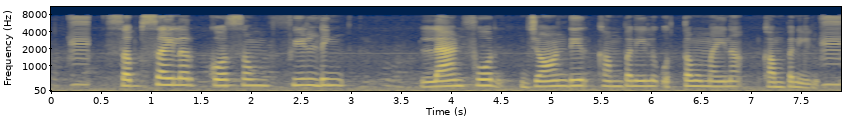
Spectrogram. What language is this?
Telugu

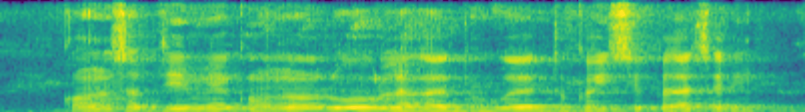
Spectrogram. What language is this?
Bhojpuri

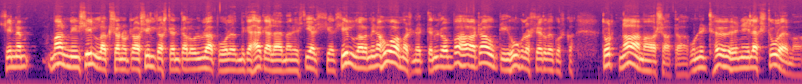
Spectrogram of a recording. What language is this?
Finnish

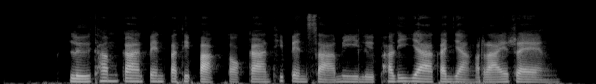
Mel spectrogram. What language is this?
Thai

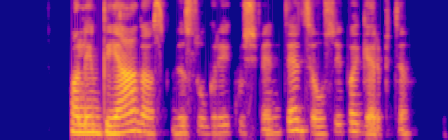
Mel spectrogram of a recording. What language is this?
Lithuanian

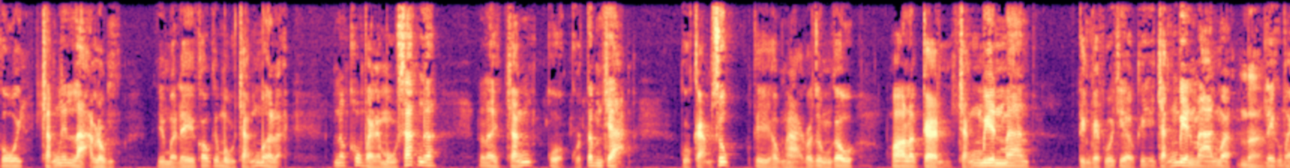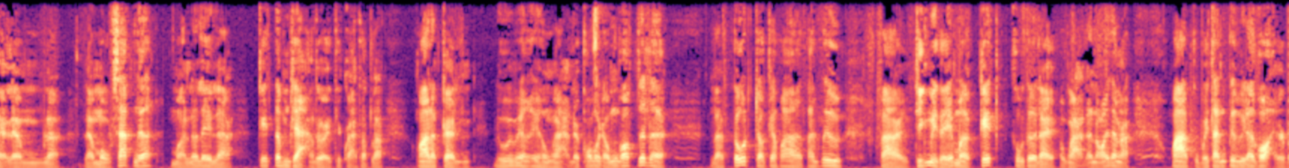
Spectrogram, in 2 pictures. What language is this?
Vietnamese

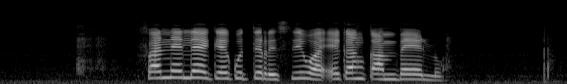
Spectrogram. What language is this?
Tsonga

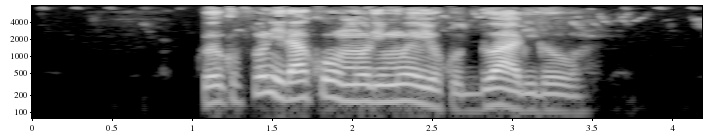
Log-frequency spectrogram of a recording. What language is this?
Ganda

